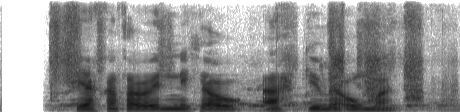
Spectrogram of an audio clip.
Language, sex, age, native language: Icelandic, male, 13, Icelandic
